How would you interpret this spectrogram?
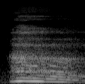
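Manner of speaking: audible breath into a contented "ah"; savoring sigh. Acted. Smelling onions and mushrooms in butter, savoring sigh. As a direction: breathe in, then sigh with pleasure.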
